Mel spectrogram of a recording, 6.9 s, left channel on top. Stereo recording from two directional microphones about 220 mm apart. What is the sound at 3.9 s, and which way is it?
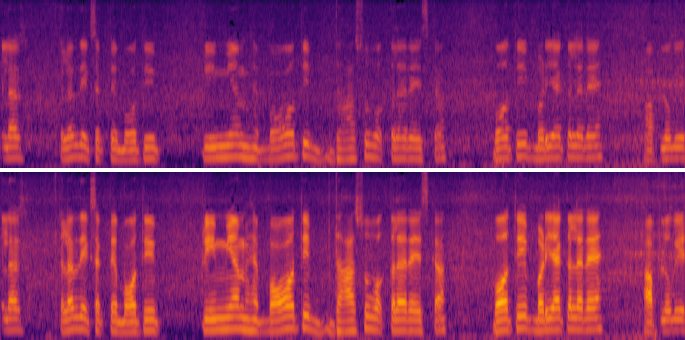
Speech, 5° left (ahead or behind).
